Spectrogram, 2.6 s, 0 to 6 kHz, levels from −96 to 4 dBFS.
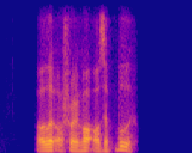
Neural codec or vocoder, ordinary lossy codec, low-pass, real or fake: codec, 16 kHz, 0.2 kbps, FocalCodec; Opus, 24 kbps; 5.4 kHz; fake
